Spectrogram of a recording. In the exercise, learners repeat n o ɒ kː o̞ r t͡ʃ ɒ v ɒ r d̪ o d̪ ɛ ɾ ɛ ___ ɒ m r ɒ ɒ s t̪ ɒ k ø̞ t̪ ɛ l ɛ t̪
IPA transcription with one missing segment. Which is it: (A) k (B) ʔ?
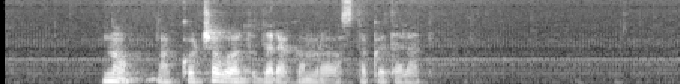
A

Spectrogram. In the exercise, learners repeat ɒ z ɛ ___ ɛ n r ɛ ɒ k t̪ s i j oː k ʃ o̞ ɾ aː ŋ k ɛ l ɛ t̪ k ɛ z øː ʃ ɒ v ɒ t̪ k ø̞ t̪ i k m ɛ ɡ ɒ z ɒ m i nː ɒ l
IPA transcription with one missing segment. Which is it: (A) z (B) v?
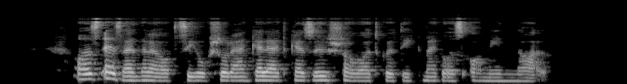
A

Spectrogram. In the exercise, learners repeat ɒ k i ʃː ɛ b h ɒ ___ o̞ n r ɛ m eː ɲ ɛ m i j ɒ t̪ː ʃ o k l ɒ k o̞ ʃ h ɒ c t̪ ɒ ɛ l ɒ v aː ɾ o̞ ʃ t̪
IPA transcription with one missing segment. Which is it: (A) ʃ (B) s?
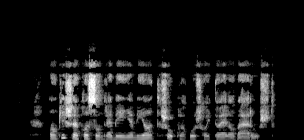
B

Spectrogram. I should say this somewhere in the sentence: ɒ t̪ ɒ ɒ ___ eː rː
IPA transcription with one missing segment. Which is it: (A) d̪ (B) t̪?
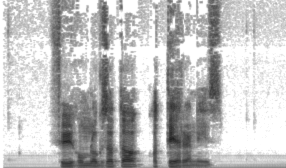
B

